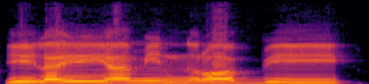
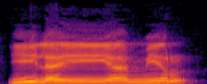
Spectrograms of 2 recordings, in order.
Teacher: Di sini kita jumpa pertama kali hari ini hukum idgham bila gunnah. Masuk tanpa dengung.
